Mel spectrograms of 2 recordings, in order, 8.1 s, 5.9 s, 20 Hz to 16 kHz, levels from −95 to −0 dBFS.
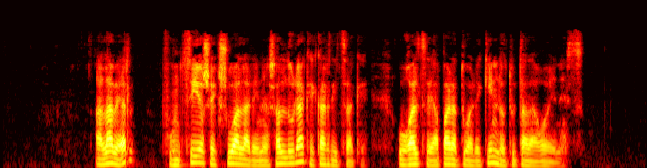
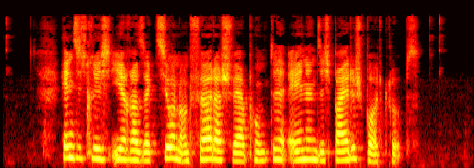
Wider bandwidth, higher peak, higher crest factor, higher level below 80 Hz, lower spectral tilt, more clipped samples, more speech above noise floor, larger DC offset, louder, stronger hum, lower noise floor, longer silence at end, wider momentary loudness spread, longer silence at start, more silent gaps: second, 8 kHz vs 11.5 kHz; about the same, -2 dBFS vs -4 dBFS; about the same, 20 dB vs 18 dB; first, -50 dBFS vs -64 dBFS; first, -5.5 dB/octave vs -4 dB/octave; neither; first, 59 dB vs 38 dB; neither; about the same, -22 LUFS vs -20 LUFS; neither; first, -81 dBFS vs -58 dBFS; first, 0.85 s vs 0.7 s; first, 14 LU vs 9 LU; first, 1.2 s vs 0.55 s; neither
